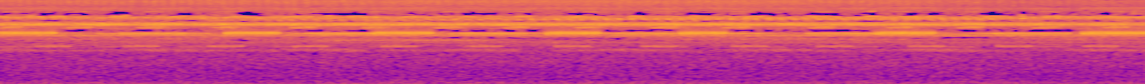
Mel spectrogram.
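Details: Crickets chirping in a peaceful park as evening unfolds: a steady, high shrill layered with pulsed bright trills that swell roughly every second, over a soft low background rumble.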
